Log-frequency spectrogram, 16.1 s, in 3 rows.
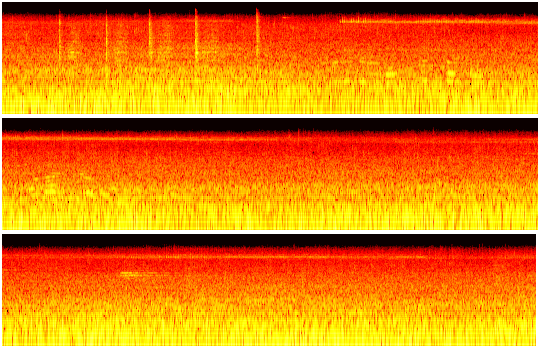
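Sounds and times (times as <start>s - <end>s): liver sizzling in oil: 0.5s - 2.7s.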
